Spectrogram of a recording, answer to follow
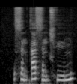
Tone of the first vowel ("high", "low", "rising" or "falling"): low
